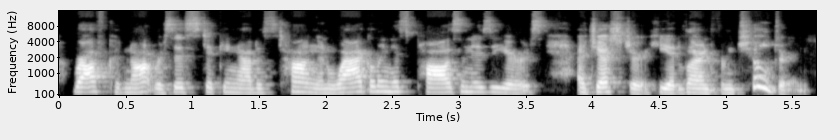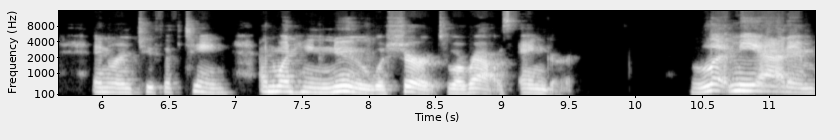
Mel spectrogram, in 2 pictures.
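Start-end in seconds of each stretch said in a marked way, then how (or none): 10.4-11.3 barked, little terrier voice. Reading a story where a little terrier barks at a man: barked. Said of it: "barked the little terrier".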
